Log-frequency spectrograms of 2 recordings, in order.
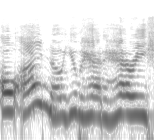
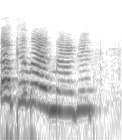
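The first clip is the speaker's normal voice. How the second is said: high, mocking imitation voice. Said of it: "two can play at that game".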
